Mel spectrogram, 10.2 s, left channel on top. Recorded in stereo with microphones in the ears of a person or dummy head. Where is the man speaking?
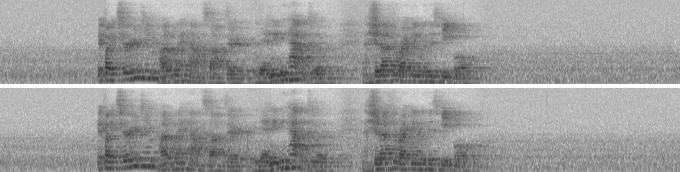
55° right (ahead or behind), 2.5 m.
